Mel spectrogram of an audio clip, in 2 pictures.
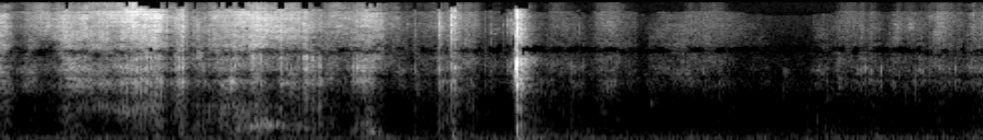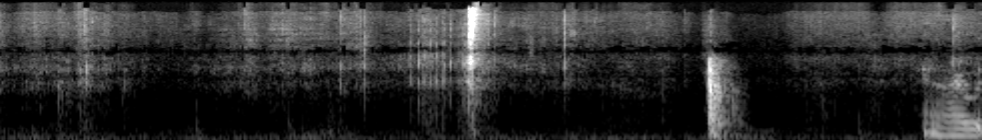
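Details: Several short, sharp ripping sounds in a quiet room as tape strips are torn to secure an ABD pad over moist gauze during a wound dressing change with irrigation.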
